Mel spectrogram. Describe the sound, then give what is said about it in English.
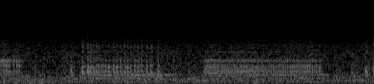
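A rocking chair creaks in slow, drawn-out groans that repeat back and forth in a steady rocking rhythm as someone settles in and rocks in it, moderately loud, with no one speaking. “I've got to exercise more. My bones are rusting. Oh, it's the rocker.”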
